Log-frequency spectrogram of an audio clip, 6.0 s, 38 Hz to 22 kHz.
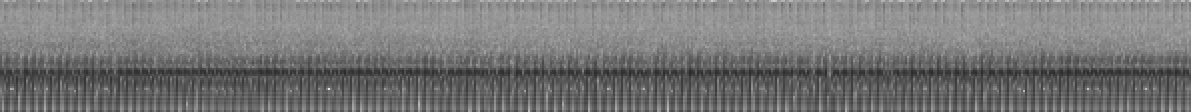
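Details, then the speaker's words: Kawasaki ZX-7R carbureted bike with faltering idle circuit, restarted after carb work, fuel on: steady even idle, smooth fast beat, no hunting or stumbling; normal idle, idle screw now working; owner suspects debris in idle circuit. "definitely ticking off a lot better than it was uh the last time we started it"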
